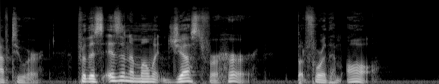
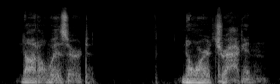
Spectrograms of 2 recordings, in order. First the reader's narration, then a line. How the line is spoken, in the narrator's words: Daisy whisper to Eleanor amid the eruption of cheering and applause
